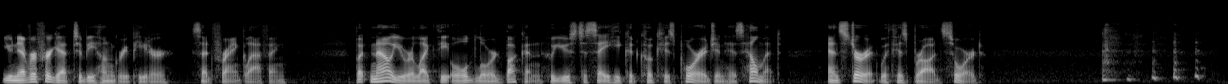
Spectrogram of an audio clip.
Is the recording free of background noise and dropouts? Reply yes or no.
no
